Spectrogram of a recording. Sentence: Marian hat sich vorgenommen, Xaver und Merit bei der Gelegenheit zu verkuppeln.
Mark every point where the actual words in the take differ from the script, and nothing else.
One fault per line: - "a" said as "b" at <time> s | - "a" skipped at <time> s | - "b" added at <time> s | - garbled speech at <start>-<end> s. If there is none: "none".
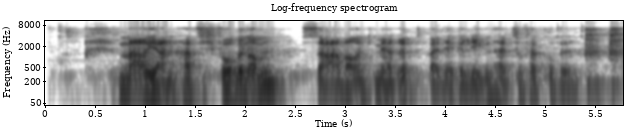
none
